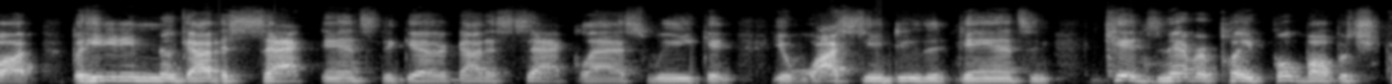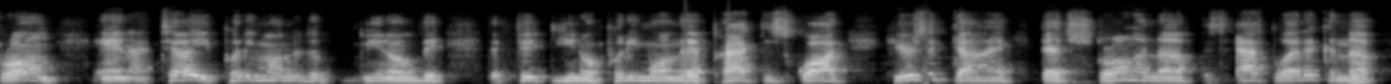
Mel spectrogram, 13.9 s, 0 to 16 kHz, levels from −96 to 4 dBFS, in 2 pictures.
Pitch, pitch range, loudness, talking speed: 140 Hz, 135-150 Hz, -22 LUFS, 255 wpm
